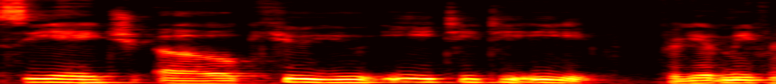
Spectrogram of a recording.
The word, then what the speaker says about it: Choquette: It almost looks like it should be chocolate, but it's Choquette.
